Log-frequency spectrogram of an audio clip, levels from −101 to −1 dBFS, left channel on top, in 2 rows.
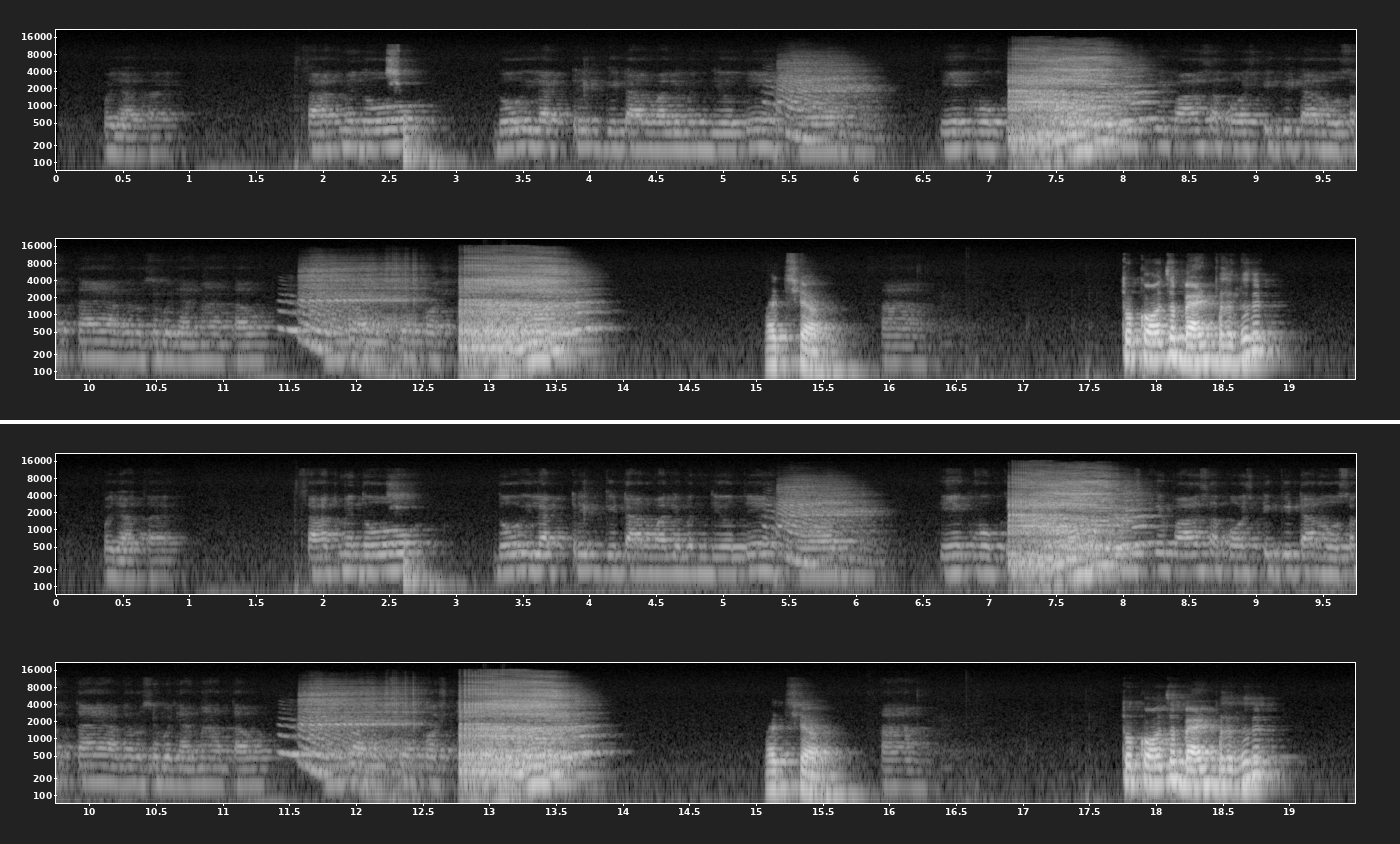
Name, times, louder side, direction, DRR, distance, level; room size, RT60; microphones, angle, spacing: voice 1, 0.4-0.8 1.9-2.7 3.3-5.9 6.6-11.3 11.7-13.8 15.9-16.3, right 1 dB, 70° right, 4 dB, 4.1 m, -41 dB
sound 1, 1.8-1.9 4.0-4.1 5.3-6.1 7.1-8.3 11.4-12.5 12.8-13.8 17.5-17.6, equal, 10° right, 2.4 m, -29 dB
voice 2, 15.1-15.6 17.7-18.8, left 3 dB, 85° left, 11 dB, 1.4 m, -21 dB
14.5 x 11.0 x 4.9 m, 0.43 s
head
